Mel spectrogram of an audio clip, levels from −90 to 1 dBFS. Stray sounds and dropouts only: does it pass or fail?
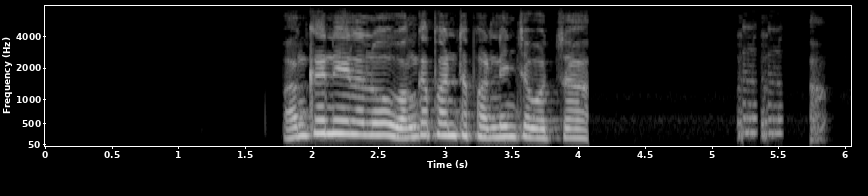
fail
